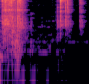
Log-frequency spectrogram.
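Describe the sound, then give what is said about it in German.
Metal keys jingle and clink together in a burst of rattling as someone searches for the right key to a padlock, followed by a couple of short, sharp metallic taps, fairly quiet. “Das ist so ein Vorhängeschloss. Da gibt es auch einen Schlüssel dazu.”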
